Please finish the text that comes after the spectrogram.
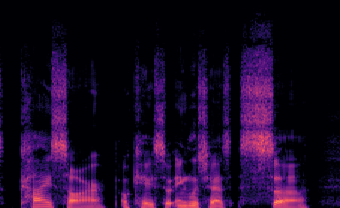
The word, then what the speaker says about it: Caesar: it's not the same so already now we have kaisa and then finally perhaps the most obvious part is my native pronunciation of english general american and rp don't have the ra sound so it's not going to be kaisar but it'll be kaisa if it's british or kaisar if it's american or whatever variations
